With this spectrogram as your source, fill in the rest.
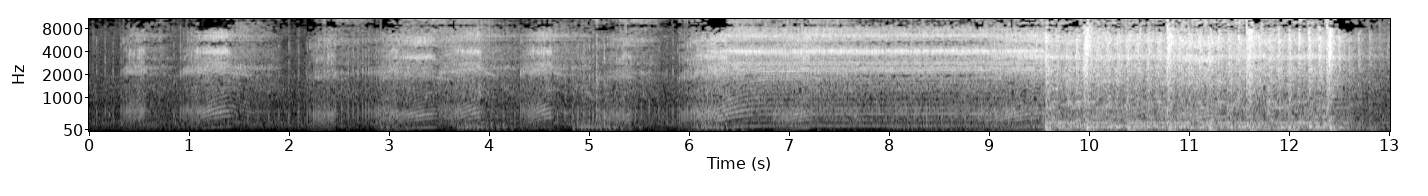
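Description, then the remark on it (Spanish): A chainsaw engine revs up and down in rising, sweeping bursts, then settles into a steady loud drone that grows harsher and louder toward the end. “Vamos a ir arrancando un poquito a golpe de motosierra.”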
